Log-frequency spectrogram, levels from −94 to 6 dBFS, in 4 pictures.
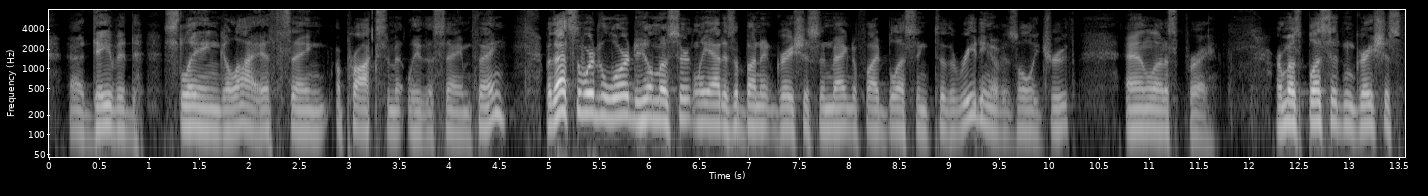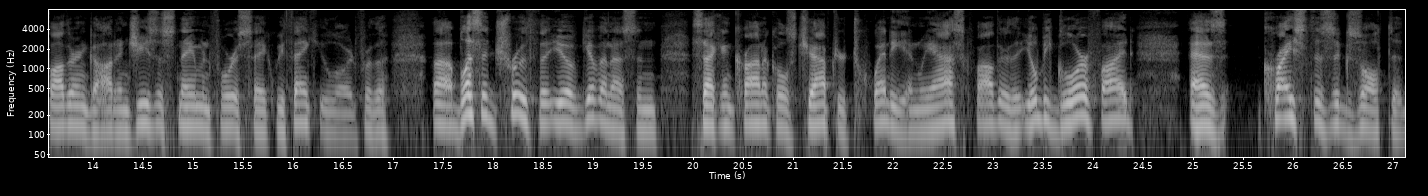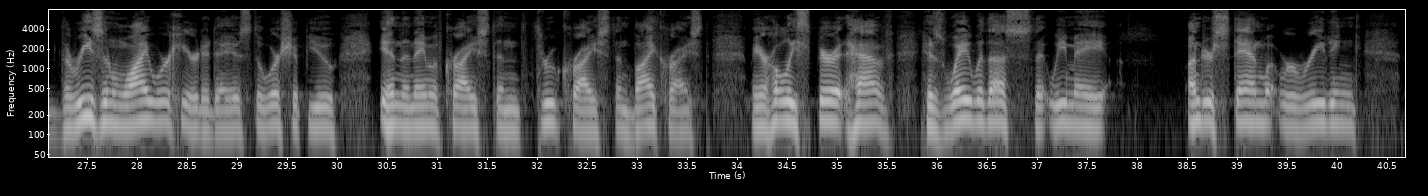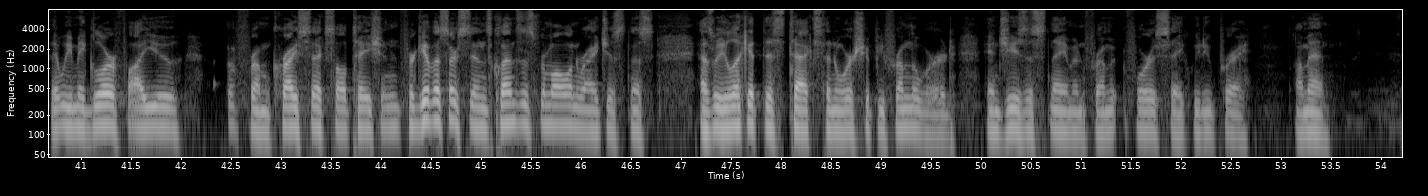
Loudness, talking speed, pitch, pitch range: -30 LUFS, 180 wpm, 130 Hz, 120-145 Hz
